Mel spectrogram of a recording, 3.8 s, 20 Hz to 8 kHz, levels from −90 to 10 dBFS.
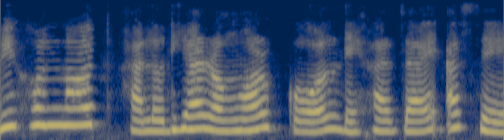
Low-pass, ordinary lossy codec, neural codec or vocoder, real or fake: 7.2 kHz; none; codec, 16 kHz, 4 kbps, FreqCodec, smaller model; fake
